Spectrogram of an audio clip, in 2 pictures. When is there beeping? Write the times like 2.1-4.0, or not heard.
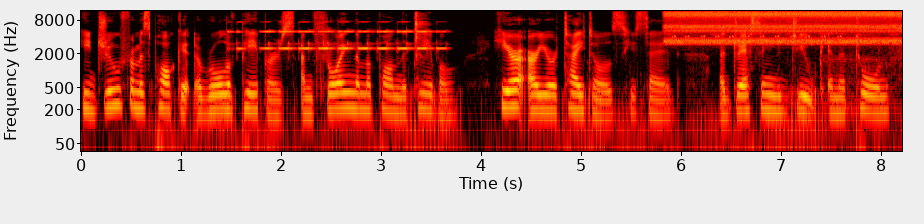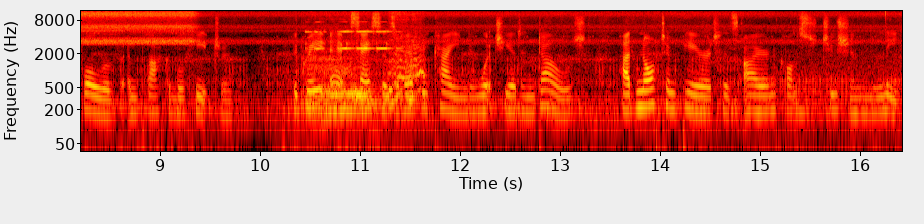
1.4-3.7, 10.4-11.4.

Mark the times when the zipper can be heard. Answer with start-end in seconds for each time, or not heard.
10.2-11.7.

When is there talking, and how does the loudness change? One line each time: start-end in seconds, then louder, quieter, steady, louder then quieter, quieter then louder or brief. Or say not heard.
0.0-16.3 steady.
